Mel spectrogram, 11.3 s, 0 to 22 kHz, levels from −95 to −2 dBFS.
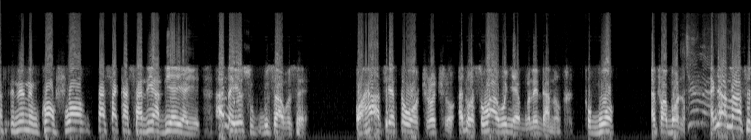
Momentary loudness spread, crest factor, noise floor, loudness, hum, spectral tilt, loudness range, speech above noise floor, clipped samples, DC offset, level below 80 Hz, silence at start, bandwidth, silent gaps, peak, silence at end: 9 LU; 14 dB; -77 dBFS; -25 LUFS; none; -4 dB/octave; 2 LU; 52 dB; under 0.1%; under 0.1%; -58 dBFS; 0 s; 15.5 kHz; none; -12 dBFS; 0 s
